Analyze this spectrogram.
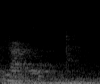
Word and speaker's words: appil: On the glossary page, it says APPIL is pronounced apple.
